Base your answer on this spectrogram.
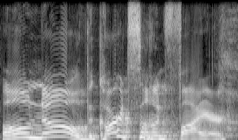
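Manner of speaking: loud, high-pitched shout. A player's character leans against the cart's only exit and starts yelling. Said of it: "I'm gonna start yelling".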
